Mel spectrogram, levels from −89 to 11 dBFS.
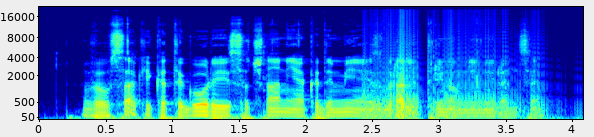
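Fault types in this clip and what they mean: Buffer tearing, 2.42 s to 4.08 s: the software filling the playback ring buffer and the hardware draining it have drifted out of step, so their positions cross within every 10 ms period. A small slice of each period, roughly a sixth, replays speech from about 20 ms earlier, spliced in with hard edges, producing a steady robotic buzz at 100 Hz that rides on the speech and drops out in the gaps.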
